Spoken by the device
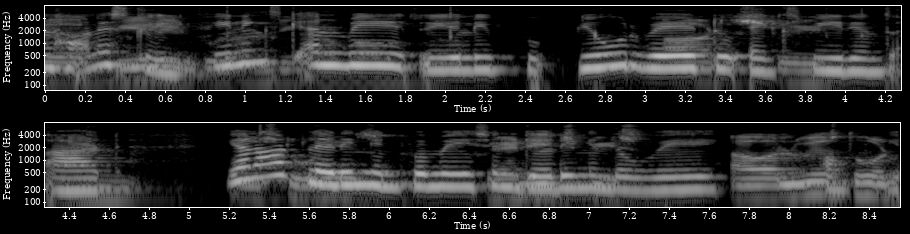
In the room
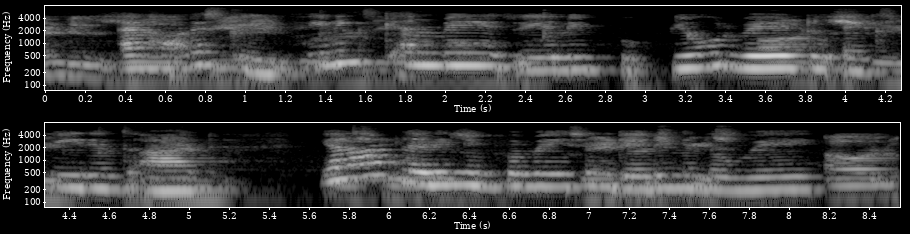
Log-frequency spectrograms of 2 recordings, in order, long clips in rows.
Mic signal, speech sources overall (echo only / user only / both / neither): echo only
